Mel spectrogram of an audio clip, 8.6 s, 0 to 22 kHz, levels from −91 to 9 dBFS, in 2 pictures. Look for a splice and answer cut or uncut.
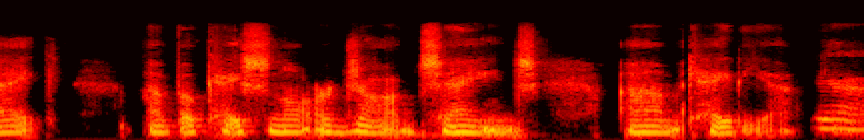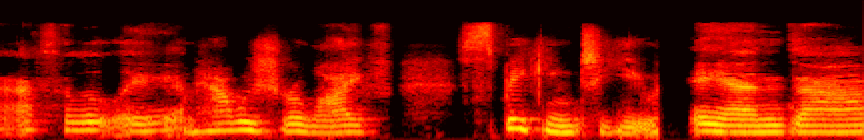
cut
